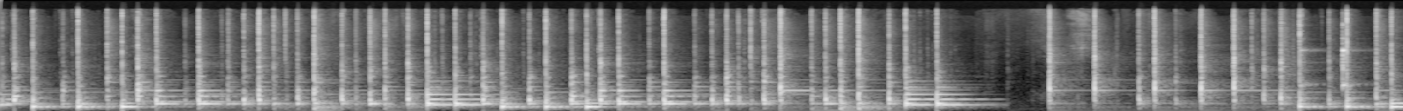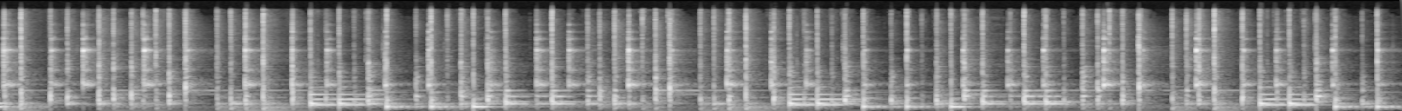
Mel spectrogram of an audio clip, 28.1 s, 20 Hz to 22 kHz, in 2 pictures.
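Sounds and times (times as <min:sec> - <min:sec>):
toy drum percussion rhythm: 0:00.0 - 0:09.7, 0:10.5 - 0:28.0.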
